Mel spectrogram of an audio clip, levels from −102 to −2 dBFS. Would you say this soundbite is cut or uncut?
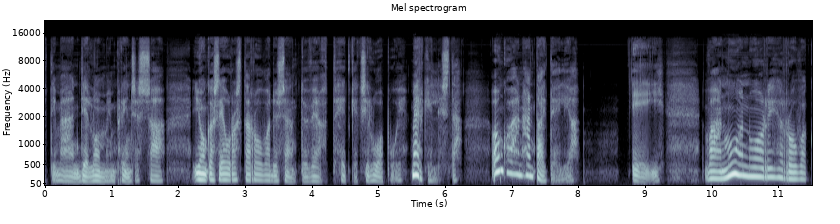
cut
